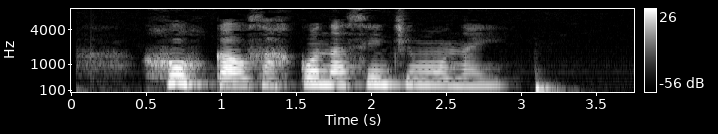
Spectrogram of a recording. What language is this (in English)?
Arequipa-La Unión Quechua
